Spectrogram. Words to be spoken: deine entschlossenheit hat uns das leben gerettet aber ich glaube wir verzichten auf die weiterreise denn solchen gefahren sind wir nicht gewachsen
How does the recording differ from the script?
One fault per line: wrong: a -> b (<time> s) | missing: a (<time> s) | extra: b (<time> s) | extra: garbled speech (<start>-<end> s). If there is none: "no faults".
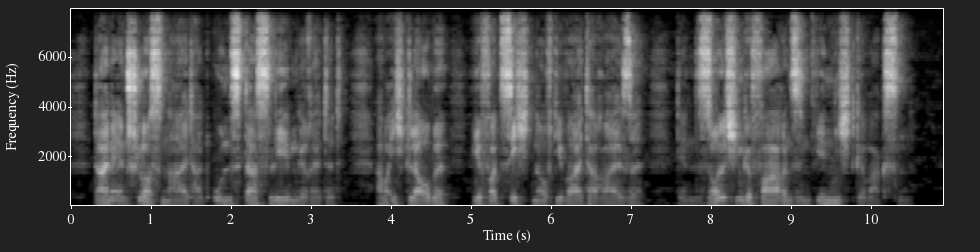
no faults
